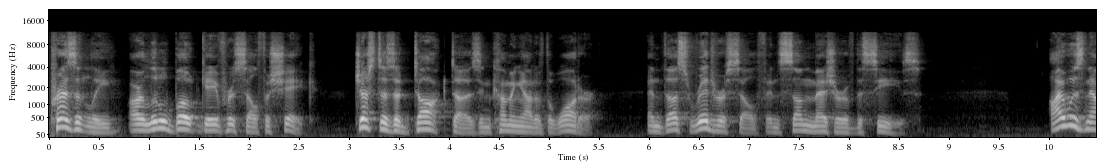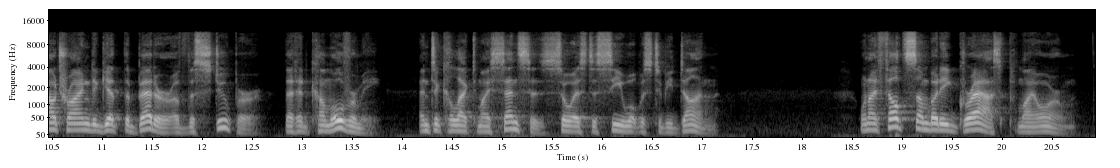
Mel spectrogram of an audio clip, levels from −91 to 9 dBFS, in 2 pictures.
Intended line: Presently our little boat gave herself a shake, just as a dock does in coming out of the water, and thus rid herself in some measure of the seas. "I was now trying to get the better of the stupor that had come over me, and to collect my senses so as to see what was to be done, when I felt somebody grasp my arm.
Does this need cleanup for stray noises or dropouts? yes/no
no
